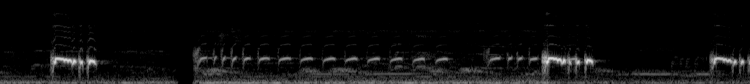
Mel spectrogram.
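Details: Zebra dove, local type, singing to prompt others of its kind to sing; three loud trilled cooing bursts with long stretches of soft, regularly repeated coos in between and a quieter low note underneath.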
